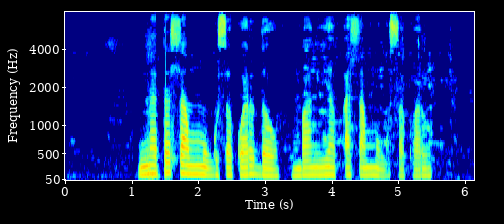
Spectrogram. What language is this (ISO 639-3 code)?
udl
